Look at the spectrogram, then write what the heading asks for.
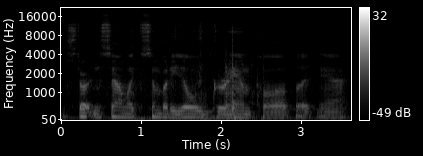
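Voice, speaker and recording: This man's fairly low, fairly bright voice has vocal fry and little pitch movement, delivered at a moderate pace. As a hobbyist video presenter, he casually shows vintage electronics in an unscripted, rambling demo with asides and self-corrections, recorded amateurishly with noise and clicks.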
